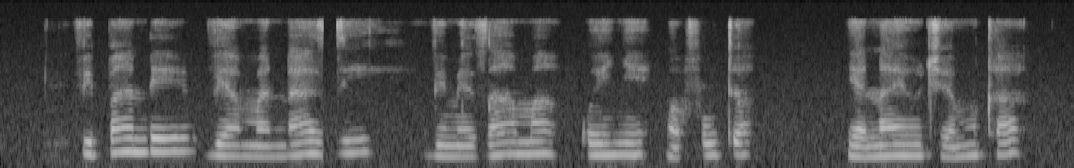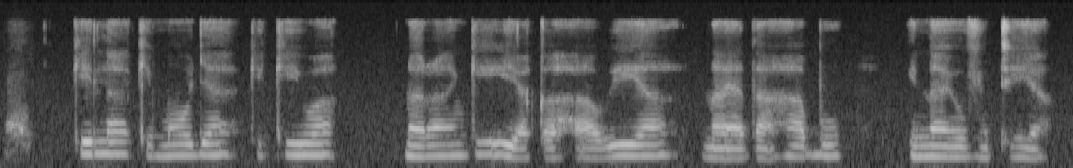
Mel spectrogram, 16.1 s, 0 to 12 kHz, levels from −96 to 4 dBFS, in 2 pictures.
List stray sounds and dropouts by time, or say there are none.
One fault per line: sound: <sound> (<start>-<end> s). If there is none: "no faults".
sound: dropout (2.4-2.5 s)
sound: bark (8.1-8.3 s)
